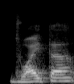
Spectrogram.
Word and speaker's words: dvaita: dualistic or dualism and remember that the v can be pronounced as a w so dui duo in italian or dos in spanish or duel in english right it comes from the sanskrit dwita or dvaita means dual or two-ish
